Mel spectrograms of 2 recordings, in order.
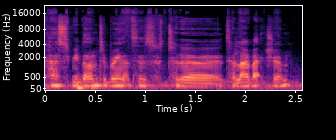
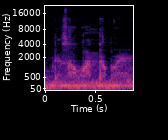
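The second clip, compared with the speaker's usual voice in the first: whispered aside; hushed secret aside; 18 dB quieter than usual. Real, not acted. Repeats it in a whisper.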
